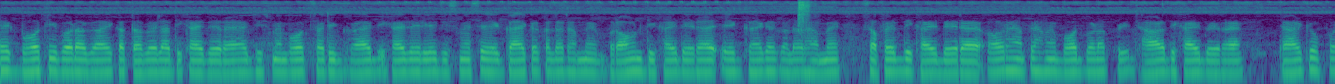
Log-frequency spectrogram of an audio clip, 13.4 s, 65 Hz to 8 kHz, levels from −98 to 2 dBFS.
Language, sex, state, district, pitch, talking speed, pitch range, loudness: Hindi, male, Chhattisgarh, Sukma, 130 Hz, 255 wpm, 125-130 Hz, -33 LUFS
